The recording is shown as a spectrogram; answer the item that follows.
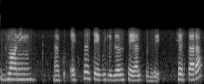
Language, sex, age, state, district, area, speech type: Telugu, female, 30-45, Telangana, Bhadradri Kothagudem, urban, conversation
